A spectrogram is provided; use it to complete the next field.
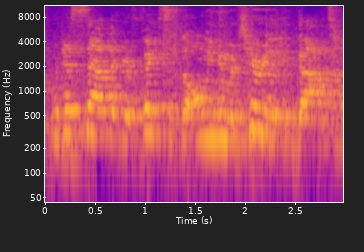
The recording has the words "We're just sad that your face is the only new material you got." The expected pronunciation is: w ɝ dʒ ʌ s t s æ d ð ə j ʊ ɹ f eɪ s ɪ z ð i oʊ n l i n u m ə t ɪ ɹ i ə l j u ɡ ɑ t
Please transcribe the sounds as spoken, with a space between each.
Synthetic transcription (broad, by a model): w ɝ dʒ ʌ s t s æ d ð ə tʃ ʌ ɹ f eɪ s ɪ z ð i oʊ n l i n u m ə t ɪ ɹ i l j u ɡ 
